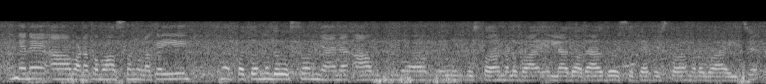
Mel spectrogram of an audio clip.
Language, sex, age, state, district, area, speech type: Malayalam, female, 45-60, Kerala, Pathanamthitta, rural, spontaneous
